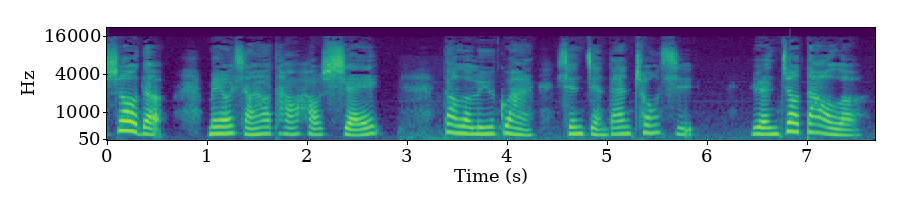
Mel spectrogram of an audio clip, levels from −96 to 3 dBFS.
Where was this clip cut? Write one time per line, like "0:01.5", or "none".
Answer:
0:06.3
